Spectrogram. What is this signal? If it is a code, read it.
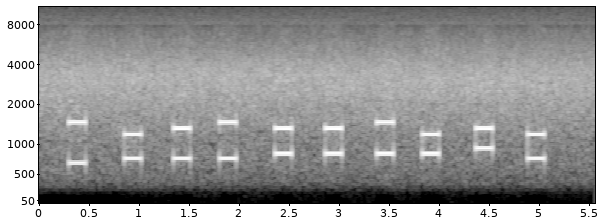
DTMF, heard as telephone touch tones, dialled by hand, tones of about 170 ms, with radio hiss. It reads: 3456889704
